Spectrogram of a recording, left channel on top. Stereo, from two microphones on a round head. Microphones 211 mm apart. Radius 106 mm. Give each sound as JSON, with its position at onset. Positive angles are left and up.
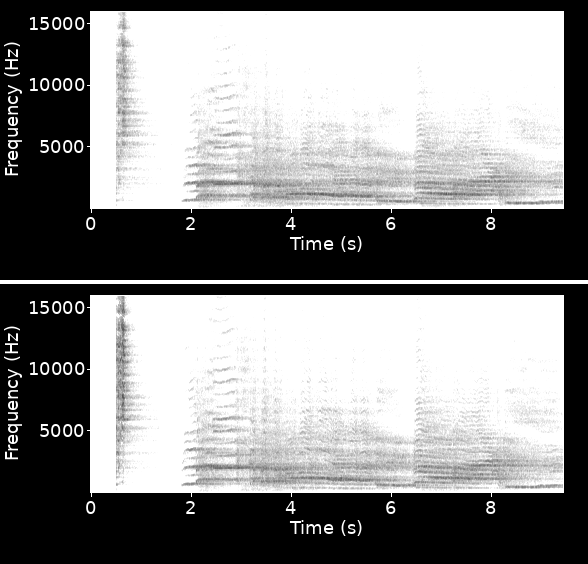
{"t": 0.5, "sound": "cutlery clinking", "side_deg": -45, "distance_m": 0.8}
{"t": 1.8, "sound": "crying", "side_deg": -75, "distance_m": 6.0}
